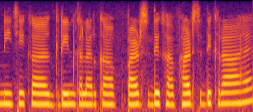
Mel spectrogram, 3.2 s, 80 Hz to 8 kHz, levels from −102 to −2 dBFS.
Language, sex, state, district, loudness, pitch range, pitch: Hindi, female, Bihar, Saran, -15 LUFS, 230-245 Hz, 235 Hz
